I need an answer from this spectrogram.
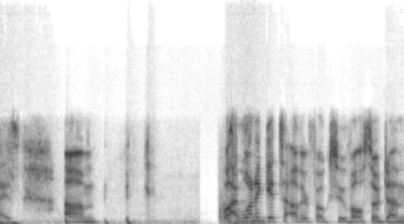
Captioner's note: laugh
